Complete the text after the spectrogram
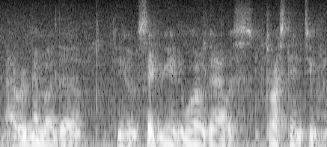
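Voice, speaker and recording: Speaking at a fairly quick pace with an American accent, a man with a very deep, low pitch is heard over audible room echo. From Houston, Texas, then Watts, Los Angeles. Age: 60s. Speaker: interviewee, former activist. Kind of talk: oral history interview. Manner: halting, many repetitions.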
